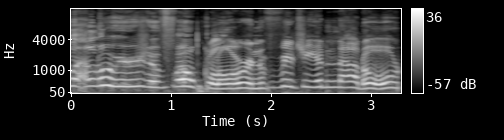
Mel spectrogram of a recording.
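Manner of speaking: put-on reading in a drunk priest voice. Reading a quoted article aloud on request: drunk priest voice. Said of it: "we got him like a drunk priest".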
